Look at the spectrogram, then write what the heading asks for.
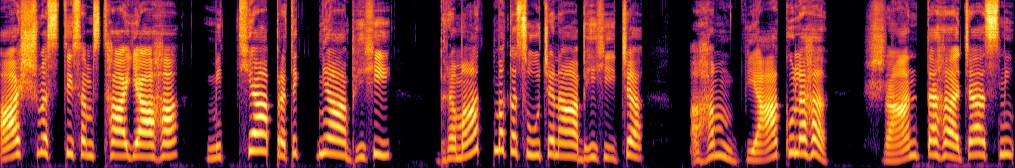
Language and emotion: Sanskrit, disgusted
